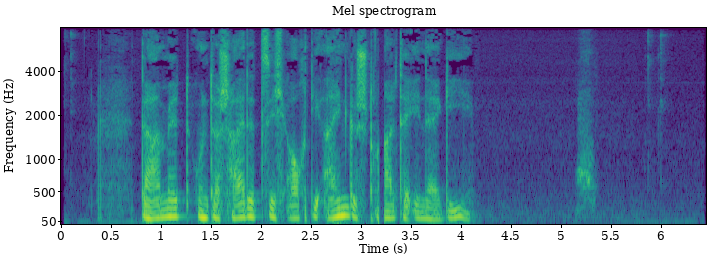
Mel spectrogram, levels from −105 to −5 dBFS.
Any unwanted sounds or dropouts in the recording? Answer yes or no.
yes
